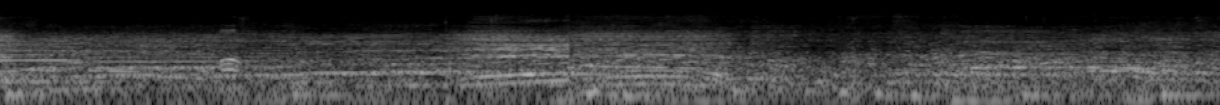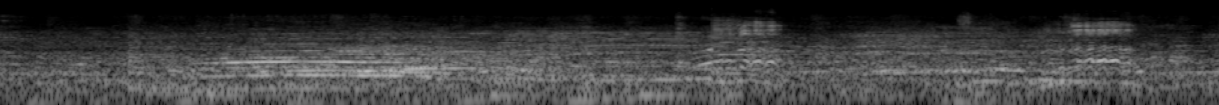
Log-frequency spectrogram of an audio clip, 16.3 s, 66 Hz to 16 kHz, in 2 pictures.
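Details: Male goats offered for sale in Gunungkidul, September 2020: many overlapping wavering bleats from several animals, coming in quick succession amid a steady crowded background hum.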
